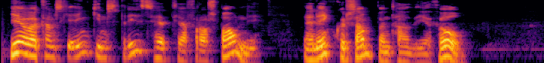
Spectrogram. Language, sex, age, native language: Icelandic, male, 20-29, Icelandic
